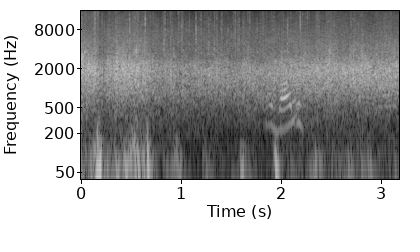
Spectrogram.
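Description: Keynote audience in a large hall applauding and cheering steadily throughout, with someone speaking briefly over the crowd noise.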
